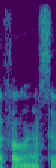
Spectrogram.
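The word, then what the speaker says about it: Fallanassi: from Black Fleet Crisis, or the Falanasi. Is that how you say it? yeah, Falanasi.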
